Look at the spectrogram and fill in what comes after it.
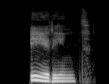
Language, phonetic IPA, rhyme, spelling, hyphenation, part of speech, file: Hungarian, [ˈeːrint], -int, érint, érint, verb, Hu-érint.ogg
- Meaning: 1. to touch 2. to affect, concern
